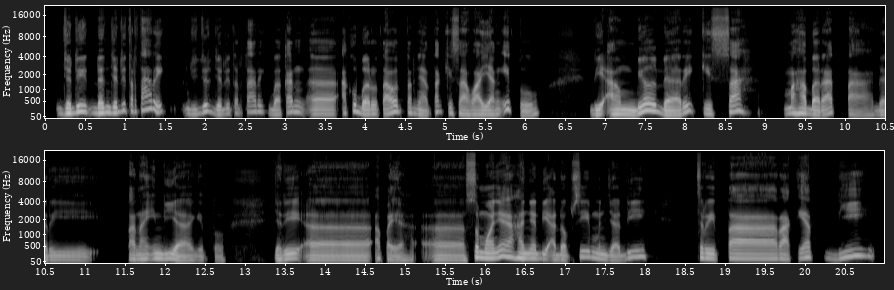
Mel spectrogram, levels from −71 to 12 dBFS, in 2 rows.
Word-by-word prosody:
jadi 135 +7 +4
dan 140 +2 +4
jadi 150 +6 +2
tertarik, 190 -1 0 0.2
jujur 125 +9 -2
jadi 115 +2 -2
tertarik 165 +6 -5
bahkan, 155 +8 -2
eee, 115 0 0
aku 140 +9 -4
baru 120 0 +3
tahu 165 +8 +2
ternyata 135 - -3
kisah 125 -7 -1
wayang 110 +1 +2
itu, 120 - -2 0.7
diambil 115 - +4
dari 105 - +2
kisah 170 - +1 0.5
Mahabharata 110 -7 0
dari 95 -2 -4 0.4
tanah 115 +1 -1
India 120 -6 +1
gitu. 85 -2 -12 0.6
Jadi, 125 +5 +1
eee, 95 -1 0
apa 125 -4 -6
ya, 90 0 -4 0.2
eee, 100 -1 -2
semuanya 155 - +4
hanya 130 -2 +3
diadopsi 120 - -2
menjadi 125 - -2 0.7
cerita 130 -2 +1 0.5
rakyat 135 +6 0
di, 170 - -3
120 Hz, 105 wpm, -23 LUFS, 105-150 Hz, 0.7 s, jadi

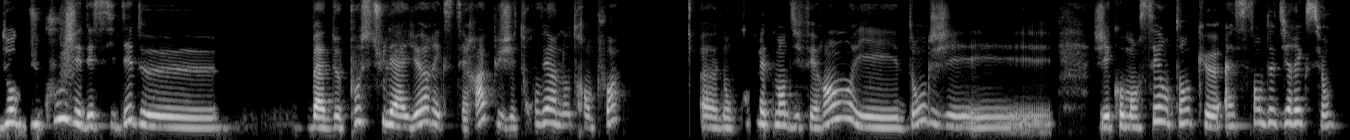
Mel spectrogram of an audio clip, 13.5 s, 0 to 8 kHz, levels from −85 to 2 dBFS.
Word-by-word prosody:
Donc, 245 +5 +1
du 230 0 -3
coup 325 +8 +1
j'ai 250 -8 +2
décidé 205 +5 +4
de, 180 -6 -1 0.9
bah, 180 -2 +5
de 185 +2 -3
postuler 260 - +2
ailleurs 205 +7 +1
et 215 - -3
cetera 165 - 0
puis 225 - -11
j'ai 180 -1 -7
trouvé 235 +8 -5
un 245 -4 -2
autre 210 -1 -8
emploi, 250 - -6 0.8
heu, 185 -2 -1
donc, 170 -1 -7
complètement 230 -3 -3
différent, 210 - -2
et 180 -5 -2
donc 235 - -6
j'ai 185 -4 -7 0.4
j'ai 190 0 -1
commencé 190 +6 +7
en 275 -2 -3
tant 245 +2 -5
qu'assistante 210 +2 +1
de 260 - -3
direction 250 -4 +3
205 Hz, 140 wpm, -24 LUFS, 185-250 Hz, 0.9 s, commencé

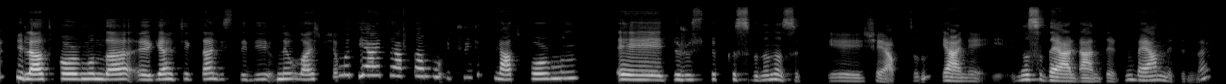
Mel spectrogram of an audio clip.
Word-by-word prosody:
platformun 250 -1 +6
da, 235 0 +4
eee, 220 -1 +1
gerçekten 245 +1 -1
istediğine 235 +1 -5
ulaşmış 240 -1 -3
ama 440 - -7
diğer 425 +1 +1
taraftan 385 -2 -2
bu 345 -3 -8
3'üncü 320 +9 -19
platformun, 255 +4 0 0.4
eee, 215 -3 +2
dürüstlük 225 +2 -7
kısmını 215 -1 -7
nasıl, 230 -1 -5 0.3
eee, 160 -2 -10
şey - - -10
yaptın, 290 - -8
yani 160 -4 +1
i 390 - -24
nasıl 225 -2 -2
değerlendirdin, 155 - 0
beğenmedin 195 -1 -3
mi? 275 +9 -13
235 Hz, 120 wpm, -23 LUFS, 215-255 Hz, 0.4 s, platformun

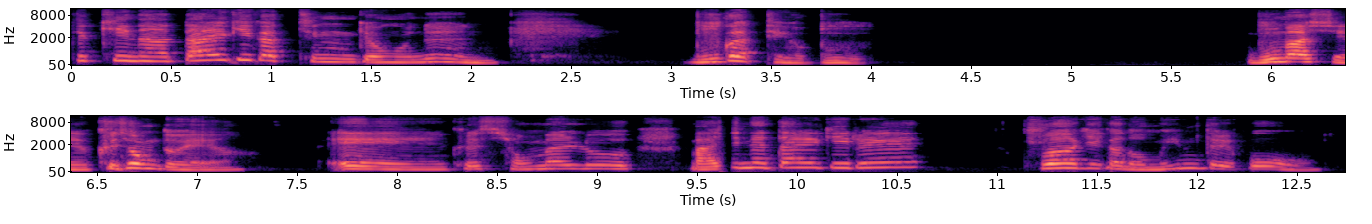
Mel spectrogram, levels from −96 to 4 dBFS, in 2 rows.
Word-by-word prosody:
특히나 265 -2 +2
딸기 315 +4 +3
같은 230 -9 -1
경우는 175 -3 -4 0.9
무 180 +4 -1
같아요, 180 - +2
무. 150 -4 -5 1.9
무맛이에요. 195 -3 +5
그 - - 0
정도예요. 155 - +2 0.5
예 170 -4 0
그래서 195 +2 -6
정말로 220 +3 -4 0.3
맛있는 265 +11 +1
딸기를 285 +2 -1 0.6
구하기가 250 -3 +4
너무 160 -1 -6
힘들고 195 - -5
210 Hz, 220 characters per minute, -27 LUFS, 170-265 Hz, 1.9 s, 무맛이에요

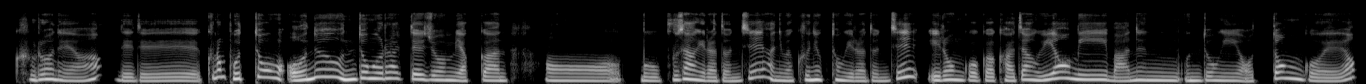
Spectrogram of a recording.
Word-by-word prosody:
그러네요. 210 - 0
네네. 165 -2 -4
그럼 340 +3 -2
보통 305 +3 +1
어느 210 - +6
운동을 275 -5 +4
할 280 -1 -1
때 235 -1 +1
좀 200 -2 +1
약간 175 +1 -2 0.4
어 170 -2 -2 0.2
뭐 170 -2 -3
부상이라든지 200 - 0
아니면 180 -5 -1
근육통이라든지 195 - 0
이런 205 +1 +2
거가 180 -2 -2
가장 190 +4 0
위험이 230 -3 +3
많은 185 +1 +1
운동이 175 0 -1
어떤 255 - -2
거예요? 165 - -4
190 Hz, 250 characters per minute, -21 LUFS, 170-235 Hz, 0.4 s, 어느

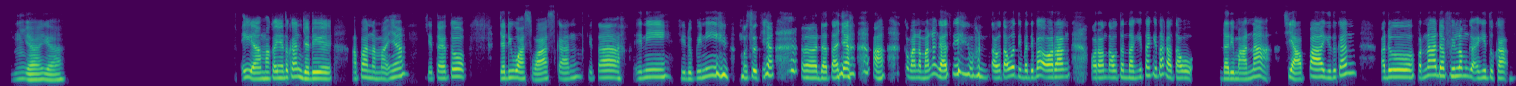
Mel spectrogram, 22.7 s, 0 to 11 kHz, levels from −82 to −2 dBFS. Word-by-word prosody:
Mmm, 190 +3 -13
ya 175 0 +1
ya. 175 0 -3 2.7
Iya 230 -4 +2
makanya 210 +2 -1
itu 240 - 0
kan 265 - +2
jadi 205 -2 +3 0.6
apa 245 +5 -2
namanya 205 +3 -3 0.4
kita 215 +1 -3
itu, 255 +4 -3 0.7
jadi 215 +1 -2
was-was 205 -1 0
kan 200 -1 -4 0.3
kita 220 +3 -11 0.6
ini 220 +3 -4 0.5
hidup 200 -1 -6
ini 305 +4 +1 0.2
maksudnya, 250 - +1 0.5
eee, 225 -1 +4
datanya, 230 +5 +3 0.3
ah, - - +1 0.3
ke 290 - -10
mana-mana 230 +8 0
ga 240 -5 +5
sih, 345 -1 0
mun 260 -5 -4
tau-tau 245 +6 +2
tiba-tiba 240 +1 +2
orang 255 +2 +5 0.3
orang 230 +1 +1
tahu 230 0 0
tentang 230 -2 -1
kita 295 +4 -2
kita 305 +4 -3
gak 240 -3 0
tahu, 220 -1 0 0.4
dari 200 0 0
mana, 210 +9 0 0.2
siapa 255 +4 +4
gitu 230 +1 -4
kan, 345 +8 0 0.4
aduh 250 +1 +3
pernah 305 +7 +3
ada 295 - +5
film 285 -1 0
kayak 230 0 -1
gitu 235 - -6
Kak, 215 -2 +1
230 Hz, 130 wpm, -19 LUFS, 210-260 Hz, 2.7 s, ga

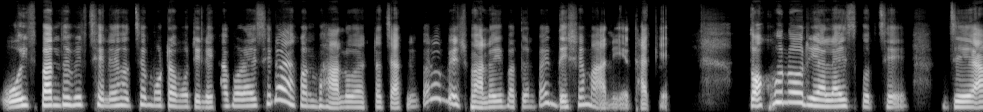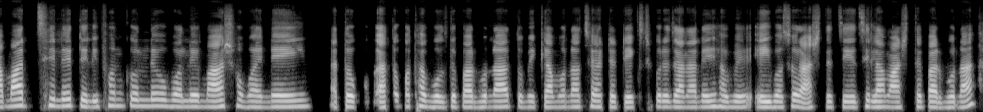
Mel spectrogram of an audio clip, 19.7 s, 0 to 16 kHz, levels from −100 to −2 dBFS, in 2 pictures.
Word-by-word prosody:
ওই 210 +3 +8 0.2
বান্ধবীর 240 +1 +6
ছেলে 215 -3 +1
হচ্ছে 225 +2 -3
মোটামুটি 190 -4 0
লেখাপড়ায় 210 +4 0
ছিল, 285 - -6 0.2
এখন 220 -4 -2 0.2
ভালো 160 +3 +2
একটা 175 +1 -5
চাকরি 150 +4 -1
করে, 405 +9 -4 0.2
বেশ 265 -4 +2
ভালোই 175 +3 +2
বেতন 185 +1 -4
পায়, 310 - -3
দেশে 185 +7 -1
মা - - +1
নিয়ে - - -7
থাকে। - - -2 0.9
তখন 275 +11 +5
ও - - +7
রিয়ালাইজ 205 -1 +4
করছে 180 -1 -4 0.6
যে, 180 -1 +5 0.2
"আমার 210 +4 +3 0.2
ছেলে 215 -2 -2
টেলিফোন 195 +3 -2
করলেও 210 0 -1
বলে, 190 0 +1
'মা 185 0 +5 0.2
সময় 185 -4 -3
নেই, 185 0 +3 0.4
এত - - -9
ক - - -70 0.2
এত - - -16
কথা 195 +2 -3
বলতে 180 +1 0
পারব 180 -1 +1
না। 185 - +4 0.2
তুমি 180 -1 -5
কেমন 175 +1 -2
আছো? 190 +2 -8
একটা 180 - -4
টেক্সট 170 0 -2
করে 185 -1 -1
জানালেই 175 +1 0
হবে। 180 0 -1 0.2
এই 175 - +4
বছর 185 +2 -1
আসতে 180 0 -7
চেয়েছিলাম, 180 +1 -1
আসতে 180 +1 -6
পারব 170 -2 +1 0.2
না।'" - - +4
185 Hz, 170 wpm, -24 LUFS, 180-210 Hz, 0.9 s, ওই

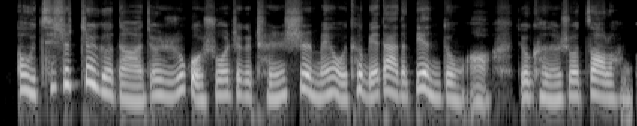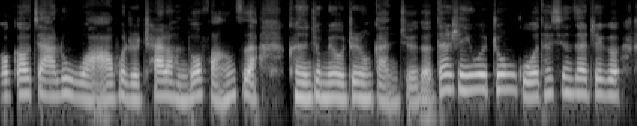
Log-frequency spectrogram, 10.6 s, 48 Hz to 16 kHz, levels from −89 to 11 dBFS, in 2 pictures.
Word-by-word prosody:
哦， 255 -4 +4
其 285 +7 -5
实 330 +2 +3
这 350 +2 +5
个 235 -7 +3
呢， 160 -5 -2
就 200 +5 -3
是 190 - -4
如 245 +7 0
果 - - +5
说 200 +5 -1
这 205 - -4
个 190 - -3
城 180 0 -3
市 255 +4 +3
没 190 +1 -1
有 215 -6 +2
特 265 +9 +3
别 190 -6 +3
大 230 -1 +3
的 190 - -1
变 265 -1 +5
动 175 -3 -1
啊， 155 0 -6 0.2
就 185 - 0
可 185 -1 -3
能 165 0 -1
说 195 +2 +1
造 195 0 +3
了 175 - -1
很 170 -1 -10
多 185 +3 -4
高 210 +2 +2
架 205 -2 -1
路 200 -2 -4
啊， 170 0 0
或 195 +3 -3
者 170 -1 -1
拆 195 +4 +1
了 195 - +1
很 165 -2 -5
多 185 +4 +1
房 185 -3 -4
子 205 - 0
啊， - - -3 0.2
可 195 - -4
能 175 - +2
就 195 - -1
没 180 0 0
有 180 - +2
这 185 +2 -2
种 175 -1 -1
感 160 -4 -6
觉 145 -1 -8
的。 - - -4
但 260 +1 0
是 255 - +1
因 250 - +1
为 260 0 +4
中 260 0 +1
国 185 -5 -1
它 210 - -7
现 220 0 -6
在 215 -1 0
这 210 0 -5
个 200 0 0
195 Hz, 375 characters per minute, -21 LUFS, 175-215 Hz, 0.2 s, 这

